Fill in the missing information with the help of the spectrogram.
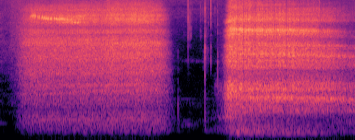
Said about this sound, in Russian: когда мы набираем воздух в полные легкие, мы делаем перезагрузку организма мы насыщаем кислородом, и все токсины выходят с угл- углекислым. Мы делаем перезагрузку мощную.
